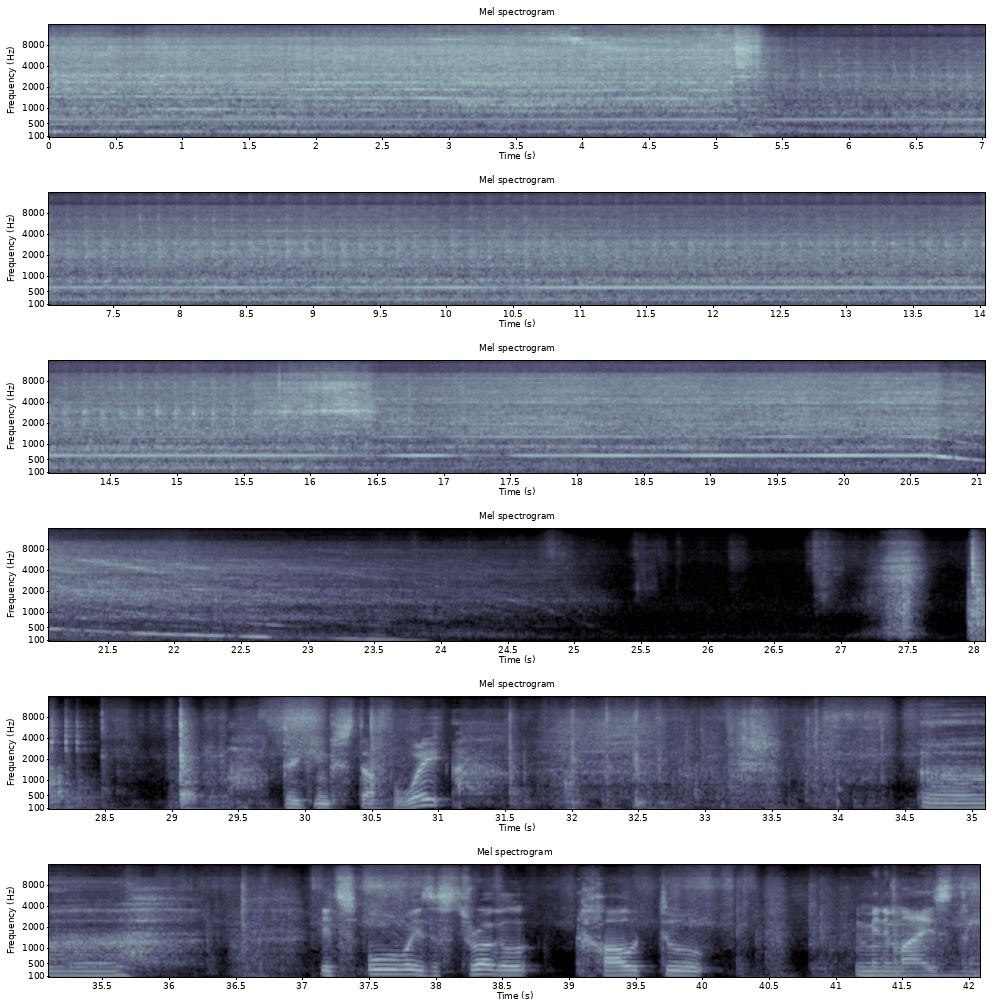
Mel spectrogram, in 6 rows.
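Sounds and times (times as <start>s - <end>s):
belt grinder motor: 0.0s - 6.2s, 10.8s - 24.7s, 41.5s - 42.0s
grinding noise: 41.1s - 42.0s.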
